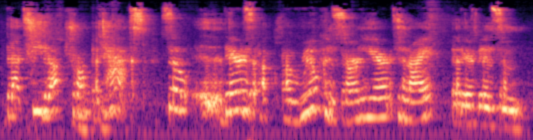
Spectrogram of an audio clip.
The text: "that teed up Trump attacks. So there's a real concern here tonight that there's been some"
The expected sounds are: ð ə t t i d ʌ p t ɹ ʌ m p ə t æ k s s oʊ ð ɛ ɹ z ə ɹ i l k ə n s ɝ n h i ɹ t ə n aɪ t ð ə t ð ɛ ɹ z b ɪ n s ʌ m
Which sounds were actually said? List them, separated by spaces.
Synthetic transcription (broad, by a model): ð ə t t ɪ d ʌ p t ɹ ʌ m ə t æ k s s oʊ ð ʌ ɹ z ə ɹ i l k ə n s ɝ n h i ɹ t ə n aɪ t ð ə t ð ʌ ɹ z b ɪ n s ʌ m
